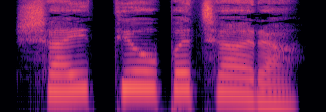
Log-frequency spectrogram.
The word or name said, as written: ಶೈತ್ಯೋಪಚಾರ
